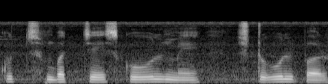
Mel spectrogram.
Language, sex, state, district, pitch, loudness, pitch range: Hindi, male, Haryana, Charkhi Dadri, 115 Hz, -17 LUFS, 105-120 Hz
